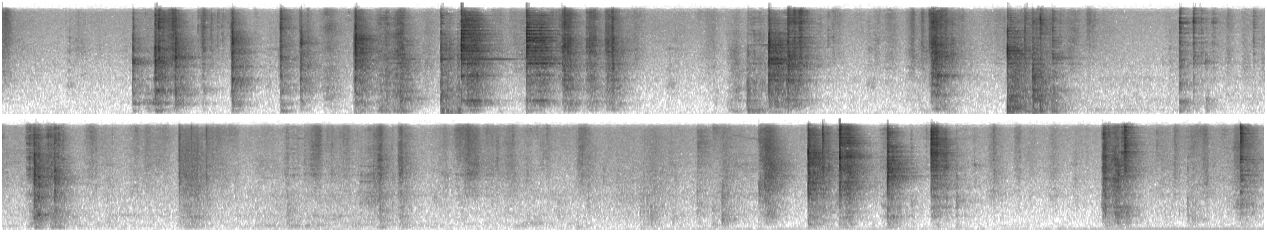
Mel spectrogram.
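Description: Metal table frame parts cut from bed frames being tack welded, giving short irregular crackling bursts and metallic clanks separated by pauses, close and fairly loud with no talk.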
